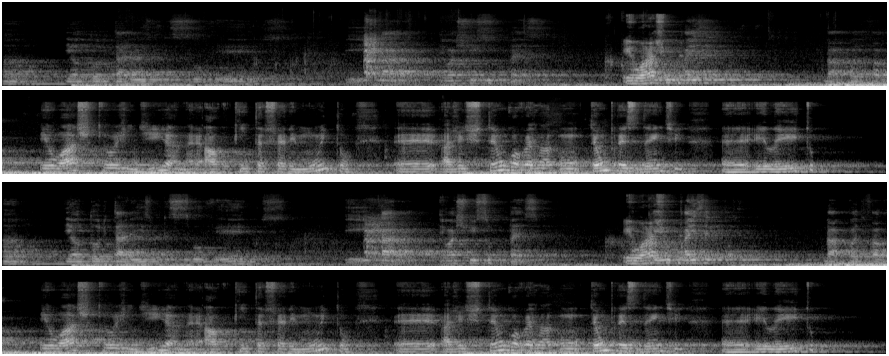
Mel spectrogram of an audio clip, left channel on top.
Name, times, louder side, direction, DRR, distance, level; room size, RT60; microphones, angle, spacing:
voice 1, 0.0-2.8 3.4-4.1 4.4-5.4 6.3-7.6 8.2-8.9, right 2 dB, 40° right, 2 dB, 0.7 m, -31 dB
sound 1, 0.7-6.7 7.2-15.1, left 1 dB, 90° left, 1.1 m, -26 dB
voice 2, 6.2-6.6 9.2-17.0, left 2 dB, 10° left, 11 dB, 0.3 m, -24 dB
9.5 x 5.9 x 7.2 m, 3.0 s
head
